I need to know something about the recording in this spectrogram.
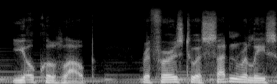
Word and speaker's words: jökulhlaup: This Icelandic term, pronounced jökulhlaup, refers to a sudden release of water when a volcano's fiery heat melts a substantial amount of glacial ice.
